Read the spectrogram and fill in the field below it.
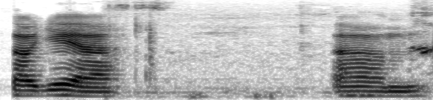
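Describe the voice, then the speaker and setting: A woman's voice: extremely low pitch, level tone, drawn-out words, noisy background. A middle-aged or older woman from California chatting casually on a live stream in a rambling, talkative way. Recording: dull lo-fi stream audio.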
